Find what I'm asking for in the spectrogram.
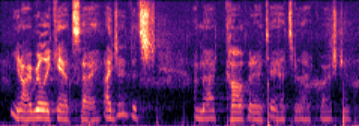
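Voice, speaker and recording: Audible room echo surrounds this moderately paced speech in an American accent, which shows ordinary pitch variation. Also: man. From US South, New Orleans. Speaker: writer and philosopher. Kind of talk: interview discussion. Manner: halting, many restarts.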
